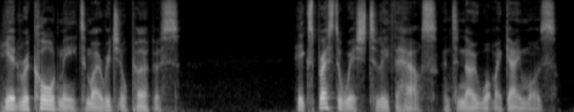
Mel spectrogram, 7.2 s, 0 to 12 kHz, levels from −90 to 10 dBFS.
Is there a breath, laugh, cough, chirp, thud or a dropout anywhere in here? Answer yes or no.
no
